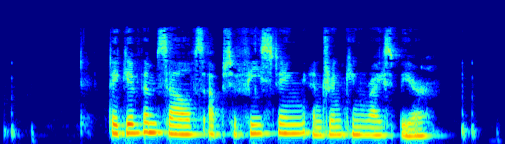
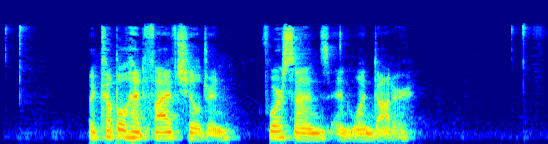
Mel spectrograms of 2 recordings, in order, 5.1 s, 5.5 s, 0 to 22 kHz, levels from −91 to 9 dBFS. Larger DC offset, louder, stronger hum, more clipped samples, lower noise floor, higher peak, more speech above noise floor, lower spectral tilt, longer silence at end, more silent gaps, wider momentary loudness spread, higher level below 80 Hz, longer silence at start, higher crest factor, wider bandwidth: neither; second, -24 LUFS vs -21 LUFS; neither; neither; second, -66 dBFS vs -75 dBFS; about the same, -6 dBFS vs -4 dBFS; second, 44 dB vs 54 dB; first, -6 dB/octave vs -4 dB/octave; second, 0.4 s vs 1.35 s; neither; about the same, 9 LU vs 11 LU; about the same, -68 dBFS vs -64 dBFS; first, 1.1 s vs 0.2 s; about the same, 18 dB vs 20 dB; second, 11 kHz vs 12.5 kHz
